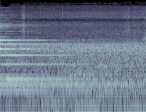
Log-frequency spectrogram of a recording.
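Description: The song's final accompaniment chord ringing out and slowly fading away.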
